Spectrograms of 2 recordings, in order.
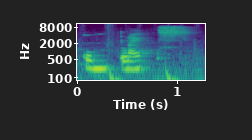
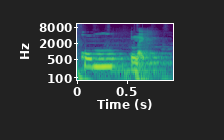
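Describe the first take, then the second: First: The word ends with an s sound. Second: The word ends without an s sound. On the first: The speaker calls it right. "menggunakan S" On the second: The speaker calls it wrong. "Kita sering mendengar komplek ya"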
